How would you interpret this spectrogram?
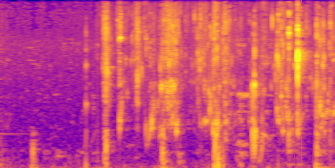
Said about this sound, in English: Well, I'll pour us some wine.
